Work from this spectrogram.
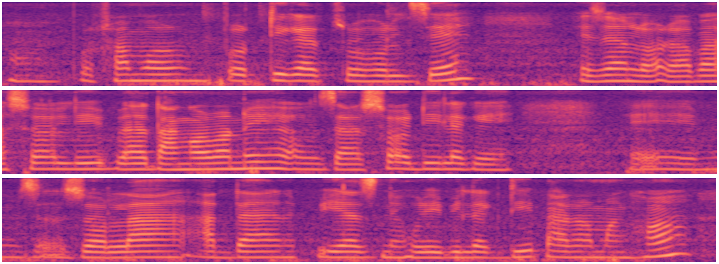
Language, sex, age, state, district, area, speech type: Assamese, female, 45-60, Assam, Nalbari, rural, spontaneous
